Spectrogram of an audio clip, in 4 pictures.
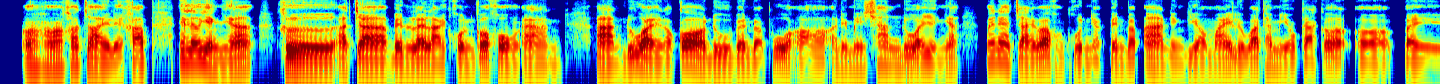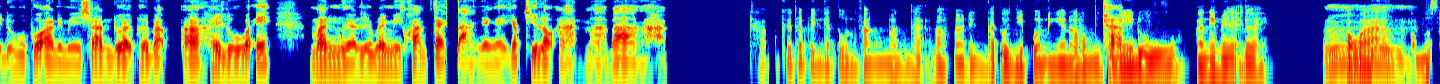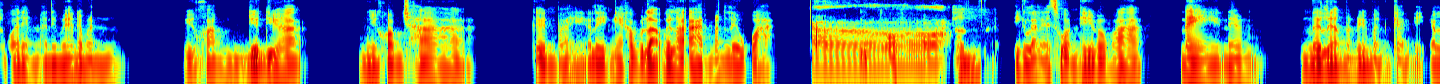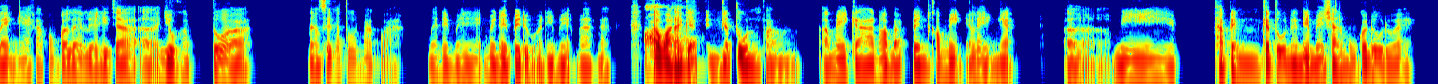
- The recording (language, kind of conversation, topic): Thai, podcast, ช่วงนี้คุณได้กลับมาทำงานอดิเรกอะไรอีกบ้าง แล้วอะไรทำให้คุณอยากกลับมาทำอีกครั้ง?
- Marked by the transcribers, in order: none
